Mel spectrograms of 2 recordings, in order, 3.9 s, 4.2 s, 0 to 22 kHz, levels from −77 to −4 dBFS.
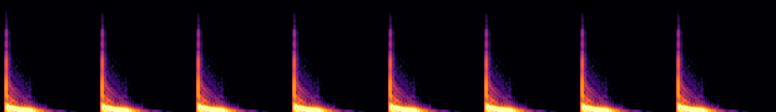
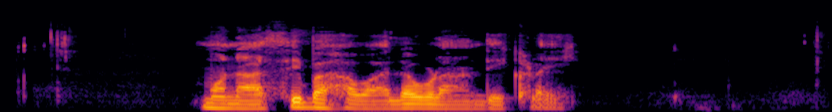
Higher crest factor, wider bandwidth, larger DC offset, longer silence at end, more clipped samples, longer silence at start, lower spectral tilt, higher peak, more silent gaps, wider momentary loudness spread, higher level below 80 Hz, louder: second, 10 dB vs 20 dB; second, 8 kHz vs 10.5 kHz; neither; second, 0.3 s vs 1.3 s; neither; second, 0 s vs 0.3 s; first, -8 dB/octave vs -5.5 dB/octave; first, 0 dBFS vs -4 dBFS; first, 0.43-0.50 s, 0.91-0.98 s, 1.39-1.46 s, 1.87-1.93 s, 2.35-2.42 s, 2.83-2.90 s, 3.31-3.38 s vs none; second, 5 LU vs 19 LU; first, -12 dBFS vs -58 dBFS; first, -13 LUFS vs -23 LUFS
